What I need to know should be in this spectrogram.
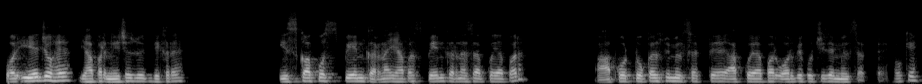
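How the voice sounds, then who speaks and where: A man's voice: mid-range voice, little pitch movement, fairly quick, warm tone, lo-fi sound. A man presenting a casual tutorial to an online meeting, who explains step by step and keeps checking in with his listeners. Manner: explanatory, checks in often with "okay?" and "right?". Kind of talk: casual screen-share tutorial. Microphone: online meeting call audio.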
